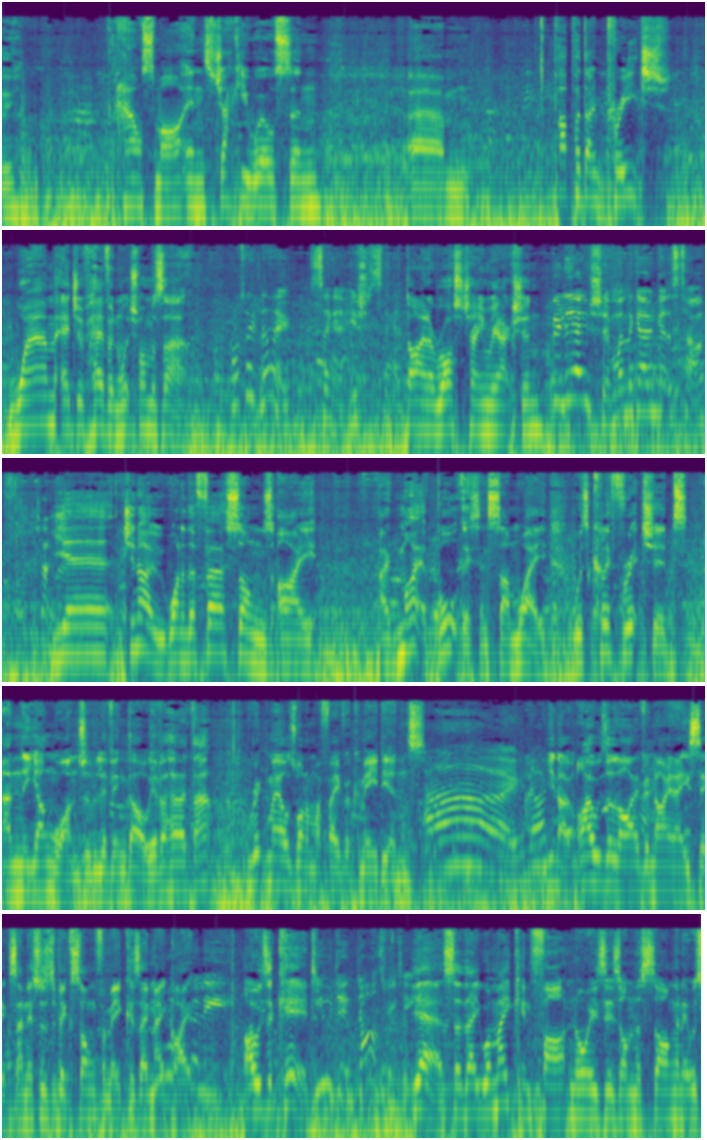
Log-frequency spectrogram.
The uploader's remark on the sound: Live from the bustling London food hub of Borough Market. In the park. We witness the return of the phone in..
